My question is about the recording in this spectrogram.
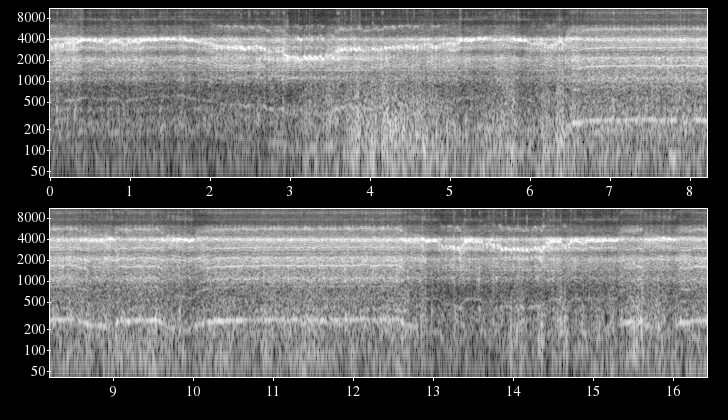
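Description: Electric drive motor and gears of a self-steering RC car whining, the pitch rising and dipping as the car speeds up and slows. It is set to slow down while turning and speed up when pointing closer to its target, so the pitch follows its heading. A lower tone joins for several seconds in the middle, over rolling noise from the tyres on grass.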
